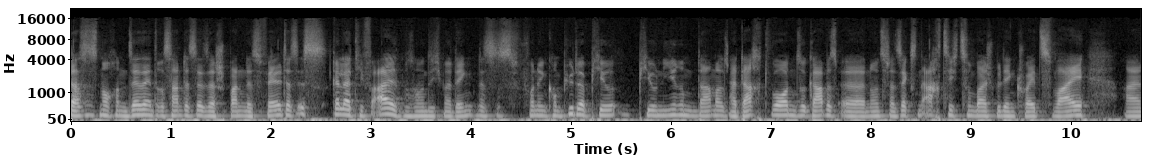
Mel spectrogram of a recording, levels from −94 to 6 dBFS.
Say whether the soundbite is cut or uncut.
cut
